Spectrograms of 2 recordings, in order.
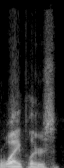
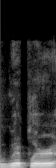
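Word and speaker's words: Wypler: come to a result here is the pronunciation the correct pronunciation of luke whitler or weipler's last name personally personally i'm going back to whipler i know i said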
